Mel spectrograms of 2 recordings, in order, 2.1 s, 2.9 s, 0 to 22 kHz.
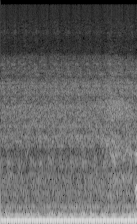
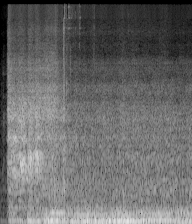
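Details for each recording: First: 2006 Dodge Ram 2500 Cummins 5.9 diesel, 225,000 miles, warm day: steady smooth idle around 700 rpm, down from 750 before, within range; normal idle after replacing the fuel control actuator (AFC) to fix hard start and stalling. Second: 2006 Dodge Ram 2500 5.9 L Cummins diesel, 225,000 miles, hard to start and stalls; after cranking it catches, then hangs at a low, lumpy, uneven idle around 400–500 rpm before slowly reaching 750. Sticking fuel control actuator suspected.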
